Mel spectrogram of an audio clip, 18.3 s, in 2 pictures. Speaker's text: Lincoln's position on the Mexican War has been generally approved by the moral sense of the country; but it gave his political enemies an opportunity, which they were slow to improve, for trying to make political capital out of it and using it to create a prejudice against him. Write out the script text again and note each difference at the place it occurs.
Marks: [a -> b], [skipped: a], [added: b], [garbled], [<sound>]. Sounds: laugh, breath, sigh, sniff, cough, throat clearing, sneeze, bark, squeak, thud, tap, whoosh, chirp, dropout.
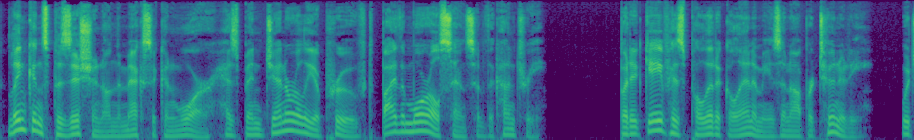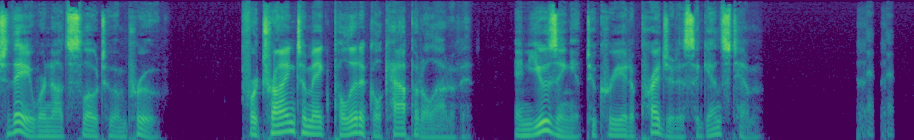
Lincoln's position on the Mexican War has been generally approved by the moral sense of the country; but it gave his political enemies an opportunity, which they were [added: not] slow to improve, for trying to make political capital out of it and using it to create a prejudice against him. [laugh]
